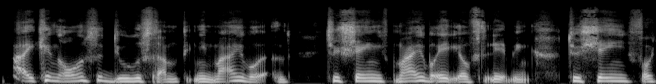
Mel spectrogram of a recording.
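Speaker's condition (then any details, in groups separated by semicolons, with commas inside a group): Cerebral palsy; pain returns in Sweden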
